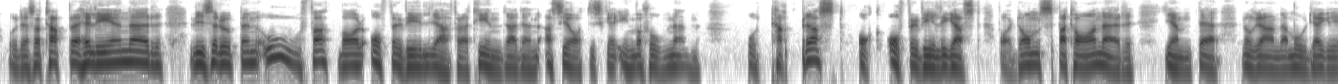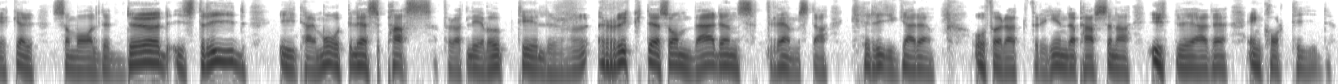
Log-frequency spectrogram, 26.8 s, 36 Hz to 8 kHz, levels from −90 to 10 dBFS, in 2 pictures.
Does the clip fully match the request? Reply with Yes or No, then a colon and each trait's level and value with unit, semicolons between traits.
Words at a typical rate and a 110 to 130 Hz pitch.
No: slow, 120 wpm; low, 115 Hz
